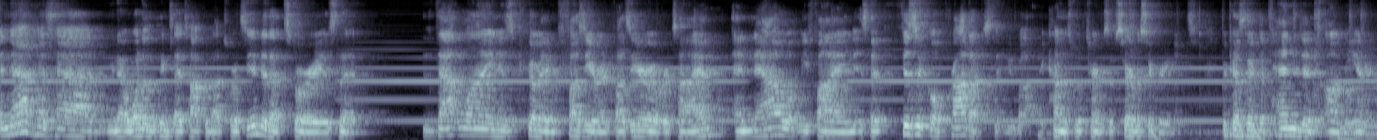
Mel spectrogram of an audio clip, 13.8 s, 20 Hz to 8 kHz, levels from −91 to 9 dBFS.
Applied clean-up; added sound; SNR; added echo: none; Wind instrument, woodwind instrument; 15 dB; reverberation time 0.7 s.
